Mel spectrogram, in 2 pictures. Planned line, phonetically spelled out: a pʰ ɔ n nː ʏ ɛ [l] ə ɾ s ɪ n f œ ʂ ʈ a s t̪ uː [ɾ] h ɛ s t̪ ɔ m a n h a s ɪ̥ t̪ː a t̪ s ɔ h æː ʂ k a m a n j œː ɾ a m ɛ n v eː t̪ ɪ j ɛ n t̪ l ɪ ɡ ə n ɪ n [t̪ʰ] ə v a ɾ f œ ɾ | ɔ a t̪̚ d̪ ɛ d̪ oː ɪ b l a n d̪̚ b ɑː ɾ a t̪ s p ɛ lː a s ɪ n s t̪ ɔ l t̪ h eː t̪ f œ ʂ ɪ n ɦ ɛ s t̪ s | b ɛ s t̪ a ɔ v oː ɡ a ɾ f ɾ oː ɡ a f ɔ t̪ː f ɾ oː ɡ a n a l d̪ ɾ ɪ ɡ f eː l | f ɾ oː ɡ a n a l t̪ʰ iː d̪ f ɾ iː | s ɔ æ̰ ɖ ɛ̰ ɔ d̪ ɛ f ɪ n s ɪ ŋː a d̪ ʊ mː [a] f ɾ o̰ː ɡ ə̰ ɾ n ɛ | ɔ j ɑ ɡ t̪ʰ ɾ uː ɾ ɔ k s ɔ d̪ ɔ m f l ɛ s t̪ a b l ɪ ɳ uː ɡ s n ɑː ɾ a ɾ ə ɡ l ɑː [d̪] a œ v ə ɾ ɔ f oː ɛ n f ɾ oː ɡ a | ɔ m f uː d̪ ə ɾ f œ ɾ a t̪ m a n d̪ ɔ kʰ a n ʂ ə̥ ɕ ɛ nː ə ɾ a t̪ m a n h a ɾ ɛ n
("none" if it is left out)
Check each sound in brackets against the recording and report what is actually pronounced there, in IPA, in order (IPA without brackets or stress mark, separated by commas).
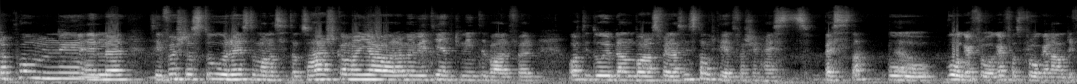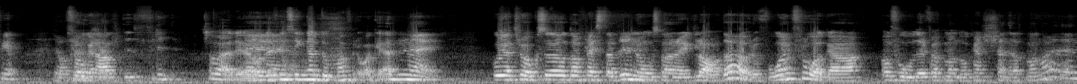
lː, ɾ, t̪, a, d̪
